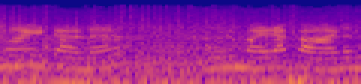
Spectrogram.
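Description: Heavy rain pelting a car's roof and windshield, with the low rumble of the car's engine and tyres, heard from inside the cabin. A voice rises and falls over it.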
